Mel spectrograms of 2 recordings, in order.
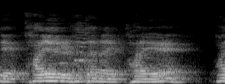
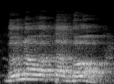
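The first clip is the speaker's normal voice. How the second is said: loud, higher jeer; teasing comrades; 3 semitones higher, 5 dB louder, slower than usual. Retold or imitated. Barracks mates jeering at him, loud teasing call.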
